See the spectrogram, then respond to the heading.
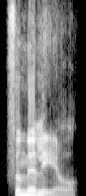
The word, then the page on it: familial: British English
